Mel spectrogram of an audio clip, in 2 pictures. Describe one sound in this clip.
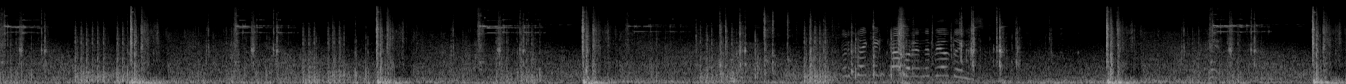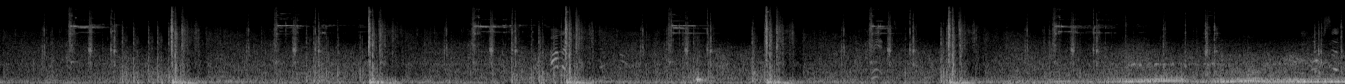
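Sniper rifle shots crack out one after another, about every two seconds.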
